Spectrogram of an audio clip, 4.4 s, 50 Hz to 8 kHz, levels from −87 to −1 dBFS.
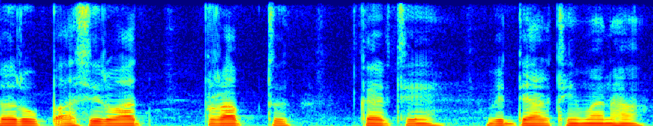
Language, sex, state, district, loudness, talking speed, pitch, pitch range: Chhattisgarhi, male, Chhattisgarh, Rajnandgaon, -16 LUFS, 110 wpm, 115 Hz, 115-120 Hz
